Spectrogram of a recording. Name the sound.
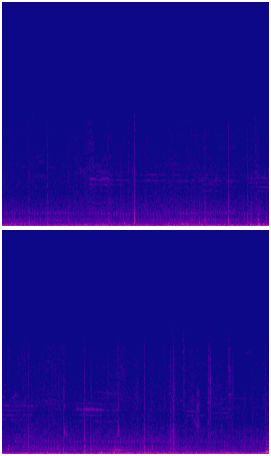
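interior of a moving car while driving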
